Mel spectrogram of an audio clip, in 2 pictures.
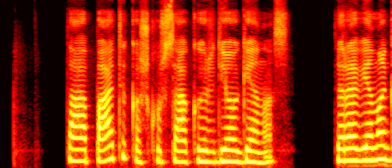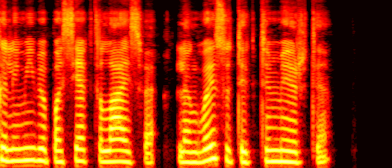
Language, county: Lithuanian, Klaipėda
